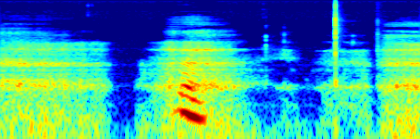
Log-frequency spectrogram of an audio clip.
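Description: A man's weary sighs close to the microphone: a long breathy exhale, then a voiced sigh that falls in pitch about two seconds in, with a small click and another breath near the end.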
